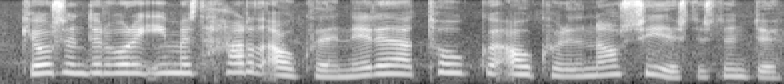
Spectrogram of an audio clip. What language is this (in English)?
Icelandic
